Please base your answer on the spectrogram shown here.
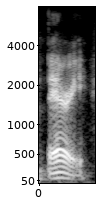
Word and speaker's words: Barre: It's not called Barre. The name of the town is Barry.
